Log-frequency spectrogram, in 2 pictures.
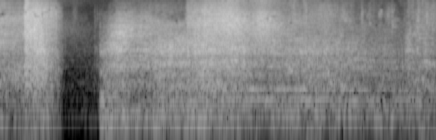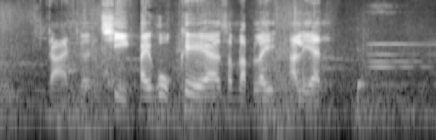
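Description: Magical blasts whoosh and crackle in a video game battle.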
